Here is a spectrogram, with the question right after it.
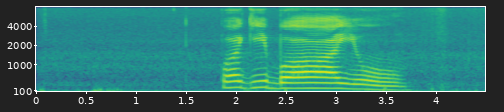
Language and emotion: Russian, sad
